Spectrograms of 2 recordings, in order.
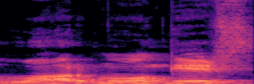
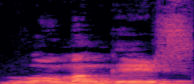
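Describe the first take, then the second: First: The middle syllable sounds like 'mon', 'war' is separate. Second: The middle syllable sounds like 'mun', run together. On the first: The speaker calls it wrong. "നമ്മൾ മലയാളത്തിൽ അത് ചിലപ്പോൾ വാർ മോങ്കേഴ്സ് എന്ന് പറയുമെങ്കിലും" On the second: The speaker calls it right. "അതിന്റെ ശരിക്കുള്ള ഉച്ചാരണം വോമങ്കേഴ്സ് എന്നാണ്"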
